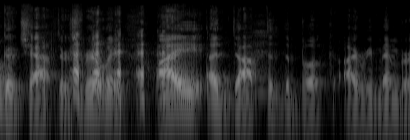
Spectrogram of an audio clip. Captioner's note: laughing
